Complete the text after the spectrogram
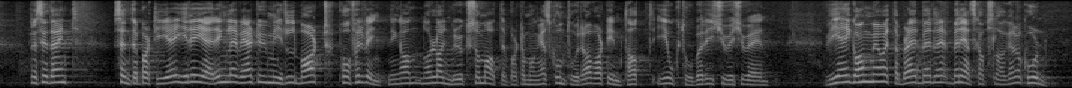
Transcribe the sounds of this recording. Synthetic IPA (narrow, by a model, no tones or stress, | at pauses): pʰɾɛsɪd̪ɛnt̪ | sɛnt̪əpɑʈʰiːəɪɾɛjeːɾɪŋlɛʋeːʈʉmɪd̪l̩bɑːʈpʰɔfɔɾʋɛnt̪nɪŋɑnɔɾɭɑnbɾʉːksɔmɑːt̪̚d̪ɛpɑʈəmɑŋːəskʰʊnt̪ʰuːɾɑʋɑʈːɪnt̪ʰɑt̪ːɪʊkt̪ʰuːbəɾɪçʉːəçʉːəeːn | ʋɪæɾɪɡɑŋmɛɔɛt̪ɑbleːɾbəɾeːd̪skɑːpslɑːɡəɾɔkʰuːɳ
